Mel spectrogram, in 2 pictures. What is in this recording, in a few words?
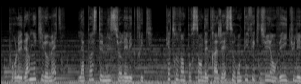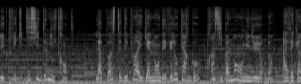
french corporate videos, voice actors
